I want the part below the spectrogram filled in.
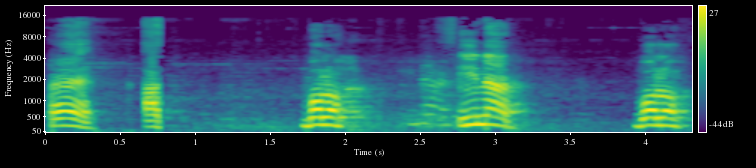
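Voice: medium pitch, extremely slow, a bit bright. A teacher giving an exam coaching grammar lecture, often asking the class questions and then answering them. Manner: casual, speaks to students as "tumi".

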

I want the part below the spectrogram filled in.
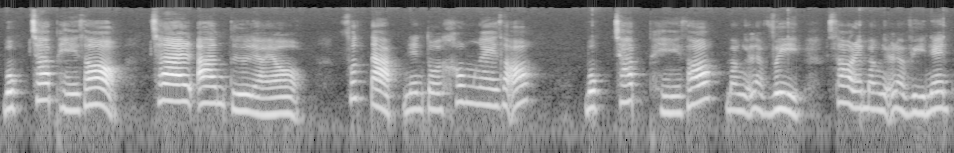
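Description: A woman's voice: fairly high pitch, lively intonation, normal speed, darkish tone, husky. A woman teaching a language lesson, repeating each example phrase and then explaining it.

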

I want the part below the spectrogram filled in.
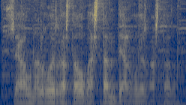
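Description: A young man with a Spain Spanish accent, swearing often as he streams himself opening game cases, swinging from grumbling to shouting. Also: mid-range voice, lively intonation, fast. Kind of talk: excited gaming commentary. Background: background music.

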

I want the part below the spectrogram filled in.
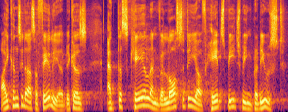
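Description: A man, speaking as a panelist at a conference, earnest and deliberate, pausing and restarting as he thinks, into a handheld mic on a large hall stage. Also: mid-range voice, expressive. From Sri Lanka. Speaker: conference panelist, data scientist. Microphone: handheld microphone. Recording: reverberant conference hall sound.

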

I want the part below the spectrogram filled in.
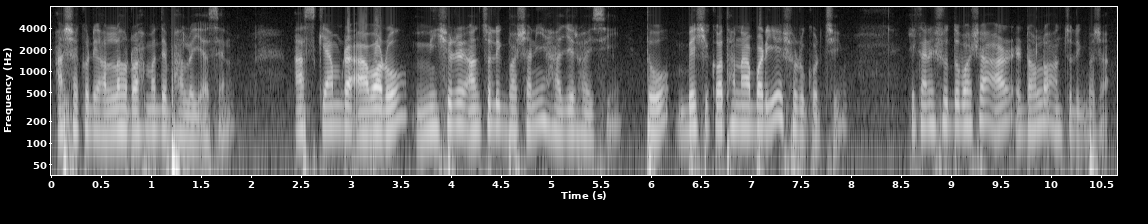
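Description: A man's voice: on the high side, fairly quick. A man teaching Arabic phrases in a spoken lesson, explaining patiently and saying each phrase several times over.

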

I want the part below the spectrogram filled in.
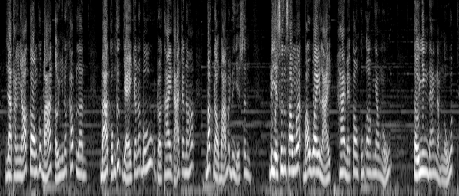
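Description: A woman with a Southern Vietnamese accent telling a ghost story in a chatty way, often speaking directly to her listeners. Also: sits high. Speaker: storytelling channel host. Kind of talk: ghost story narration while cooking.

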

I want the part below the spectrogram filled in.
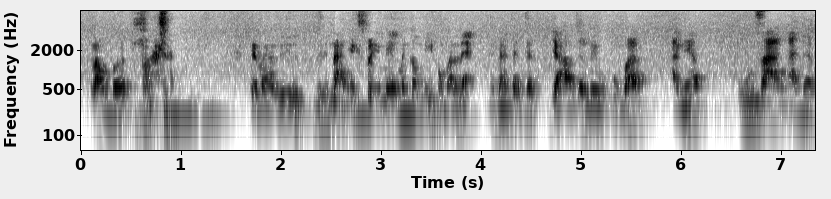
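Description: A man's voice: medium pitch, muffled recording. A man talks shop as a guest speaker in a loose, rambling, slangy way, often restarting his sentences. He sits a little back from the mic. There is a faint hiss of noise in the room. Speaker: film sound designer, guest speaker. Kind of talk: casual talk-show conversation. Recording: voice a bit far from the mic, faint background noise.

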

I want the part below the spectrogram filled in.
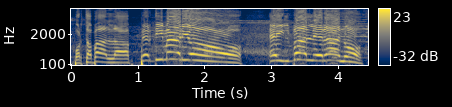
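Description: An Italian man giving breathless, excited live futsal commentary, shouting out the goal calls. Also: very high voice, slow pace, crowd noise. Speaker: sports commentator. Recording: noisy sports hall ambience.

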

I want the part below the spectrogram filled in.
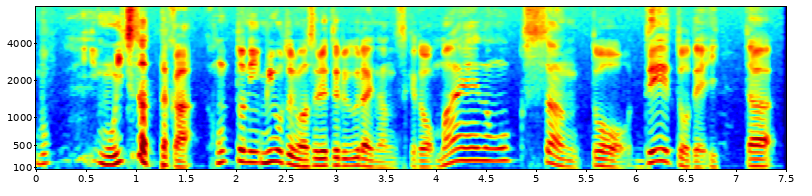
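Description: A man's voice: mid-range voice, big pitch swings, moderate pace, few pauses, a little mellow. A man from Aichi hosting a casual radio talk show, chatty and full of fillers. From Aichi, Japan. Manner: chatty, many fillers and laughs. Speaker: radio host. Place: radio studio.

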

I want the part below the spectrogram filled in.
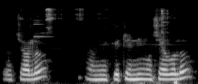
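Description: A woman's voice: fairly high pitch, flat delivery, fast talker, dark tone, slightly rough, dry recording, rough recording. A woman hosting a home cooking channel, chatting to viewers as she explains each step of a recipe. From Bengal. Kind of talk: casual cooking demonstration.

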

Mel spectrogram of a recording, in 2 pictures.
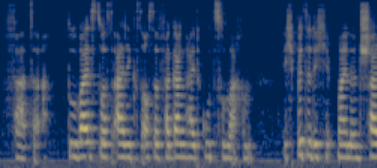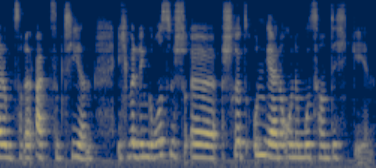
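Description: A proud, defiant young aristocrat, as a woman reads him in a storybook reading. He speaks in a firm, insistent voice with a fairly high pitch. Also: level tone, moderate pace, close to an everyday voice.

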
